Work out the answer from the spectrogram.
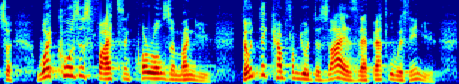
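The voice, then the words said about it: Speaks with a noticeable accent. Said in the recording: “If you can bear with the accent”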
